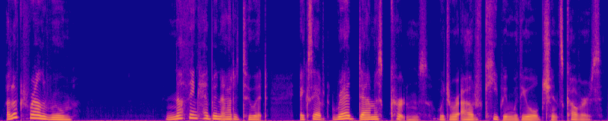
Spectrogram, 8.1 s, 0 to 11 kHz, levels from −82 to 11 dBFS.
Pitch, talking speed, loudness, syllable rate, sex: 190 Hz, 185 wpm, -19 LUFS, 5.5 syllables/s, female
